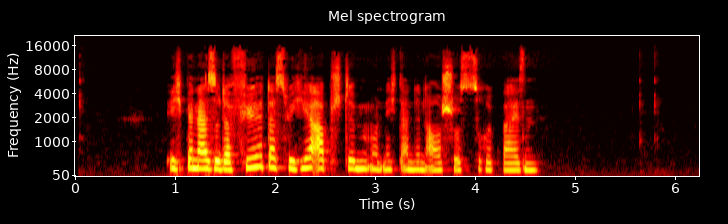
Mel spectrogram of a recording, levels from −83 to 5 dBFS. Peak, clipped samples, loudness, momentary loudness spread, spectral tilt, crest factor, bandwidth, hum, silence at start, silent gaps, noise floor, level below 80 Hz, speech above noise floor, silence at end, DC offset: -2 dBFS; under 0.1%; -19 LUFS; 10 LU; -3.5 dB/octave; 18 dB; 15.5 kHz; 50 Hz at -50 dBFS; 0.95 s; none; -67 dBFS; -60 dBFS; 49 dB; 1.65 s; under 0.1%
